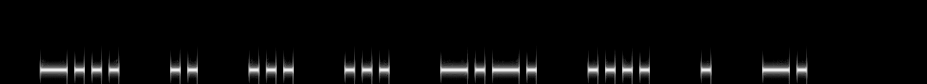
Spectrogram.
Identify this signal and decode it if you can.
Morse code, heard as a keyed tone, about 14 wpm, spaced as for 10 wpm, 680 Hz. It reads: BISSCHEN
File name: Morsekurs / Witze / Witz 11. Mai 2021, 50 F70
